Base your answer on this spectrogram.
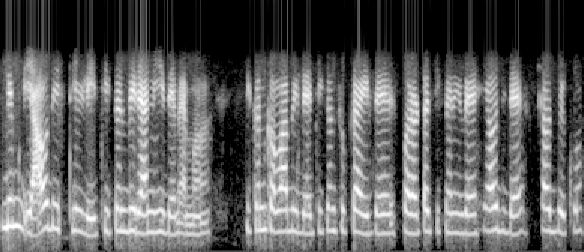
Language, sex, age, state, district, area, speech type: Kannada, female, 30-45, Karnataka, Uttara Kannada, rural, conversation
